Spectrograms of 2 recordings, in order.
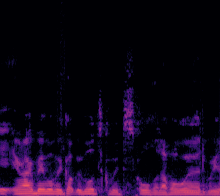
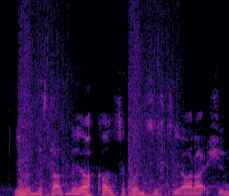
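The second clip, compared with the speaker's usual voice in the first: normal talking voice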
